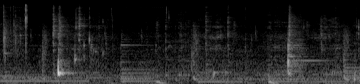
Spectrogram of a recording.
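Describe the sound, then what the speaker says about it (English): A spoon stirs onion powder, garlic powder, black pepper, Italian seasoning and bay leaves in a pot, with soft scraping, light clinks against the metal and a faint wet slosh, quiet and close. "Mix that in real good"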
